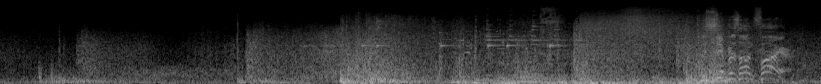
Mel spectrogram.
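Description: Gunfire from a Japanese destroyer in a naval video game, with booming salvos and explosions layered over a continuous engine and sea rumble, and a voice talking through it.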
